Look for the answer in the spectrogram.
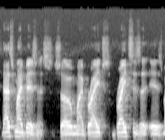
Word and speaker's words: Breitz: And so B-R-E-I-T-Z doesn't mean anything. – It stands for Brights. – Exactly. So it's pronounced that way. You know, some people say Breets. And so when I write it, I say pronounce Brights.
